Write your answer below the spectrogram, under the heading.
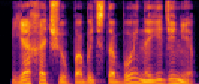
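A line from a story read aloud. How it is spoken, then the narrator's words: Quiet. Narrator (Russian): произнес Майло тихо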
